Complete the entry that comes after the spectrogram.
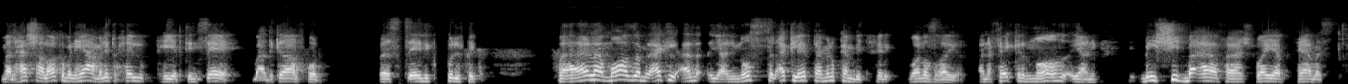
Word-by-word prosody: ما 120 - +2
لهاش 180 +7 0
علاقة 155 -1 +2
بإن 155 -2 +1
هي 170 - +2
عملتُه 170 -2 +1
حلو، 165 -1 -1
هي 130 0 +1
بتنساه، 135 +4 0 0.2
بعد 105 - -1
كده 145 -1 +2
على 140 - +1
الفرن، - - -2 0.6
بس 125 -1 0
هي 140 +1 +5
دي 145 - 0
كُلّ - - -18 0.2
الفكرة، 140 - -2 0.7
فأنا 200 +10 +5
معظم 195 -1 +3
الأكل 195 +4 +1
أنا 170 +3 0
يعني 125 -3 -1
نُصّ 200 +7 -2
الأكل 195 +2 0
اللي 175 -2 +4
هي - - +4
بتعمله 175 -1 -1
كان 160 -7 -2
بيتحرق 125 - -6
وأنا 140 +2 0
صغير، 115 -4 -3
أنا 125 - -3
فاكر 165 +2 -1
معظ 140 +5 +1
يعني 120 -2 -1 0.4
بيشيط 185 0 +2
بقى، 165 -3 +3
فشوية 135 0 +1
بتاع 130 +1 -3
بس، 120 -1 -7
150 Hz, 180 wpm, -13 LUFS, 130-180 Hz, 0.7 s, هي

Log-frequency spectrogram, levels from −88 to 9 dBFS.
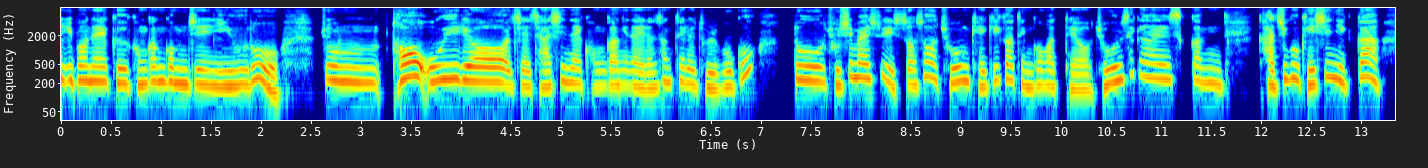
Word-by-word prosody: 이번에 225 -1 +2
그 200 -1 0
건강검진 195 -1 0
이후로 180 - +1 0.4
좀 220 -2 +1 0.3
더 260 +4 +8
오히려 225 -3 +5
이제 180 0 -3
자신의 185 +4 -3
건강이나 180 +1 -6
이런 165 0 -3
상태를 210 -1 -4
돌보고 175 - -3 0.4
또 230 -2 +3
조심할 250 +8 0
수 250 +3 -8
있어서 195 +7 -3
좋은 220 0 0
계기가 225 +7 -4
된 195 -6 -6
것 185 +2 -6
같아요. 160 -4 -5
좋은 200 - +2
생활 260 -4 -3
습관 205 -5 -4 0.4
가지고 245 +8 0
계시니까 230 +3 0
210 Hz, 290 characters per minute, -22 LUFS, 185-230 Hz, 0.4 s, 더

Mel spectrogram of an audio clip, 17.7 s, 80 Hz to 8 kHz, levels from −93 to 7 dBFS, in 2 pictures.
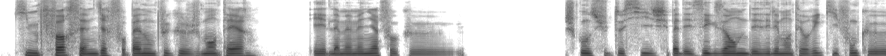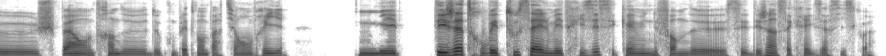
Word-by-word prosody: qui 130 - -3
me 120 - +2
force 135 +1 +4
à 115 - +5
me 110 - +1
dire: 120 +3 +2
«Il - - -10
faut - - -6
pas 115 - +3
non 115 -1 +2
plus 120 +3 -5
que 110 0 -3
je 110 0 -7
m'enterre» 115 +1 +2 0.6
et 110 -1 +1
de 105 - -10
la 105 - +2
même 110 +1 0
manière 115 +2 +2
il - - -10
faut 115 - -5
que 100 0 -10 1.1
je - - -3
consulte 120 -1 -2
aussi, 115 +1 -3
je 115 - +2
sais - - -7
pas, 115 - +3
des 110 +2 -4
exemples, 115 0 +2
des 110 0 -2
éléments 110 0 -1
théoriques 120 +4 -4
qui 115 - -6
font 125 +2 -3
que 105 -1 -3
je - - -4
suis - - -3
pas 115 +1 +3
en 110 -1 -1
train 115 - -4
de 105 -1 -5
de 105 - -9
complètement 105 0 -6
partir 105 -1 -6
en 105 +1 -4
vrille 120 +3 -3 0.8
mais 115 +1 +2 0.4
déjà 150 +5 +10
trouver 130 -4 +2
tout 145 +6 0
ça 150 +1 +6
et 140 - +8
le 125 - 0
maîtriser 125 +4 -2
c'est - - -7
quand - - -5
même 115 - -1
une 110 0 -4
forme 110 -1 -3
de 105 - -3
c'est - - -7
déjà 125 +3 -1
un - - -1
sacré 110 -1 -5
exercice, 105 0 -8
quoi. - - -13
115 Hz, 225 wpm, -22 LUFS, 105-120 Hz, 1.1 s, déjà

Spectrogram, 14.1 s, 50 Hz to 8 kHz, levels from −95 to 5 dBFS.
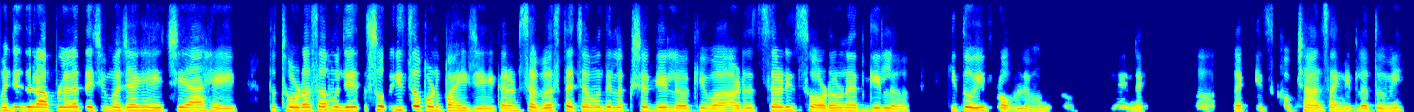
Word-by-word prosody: म्हणजे 195 +2 0
जर 215 - +3
आपल्याला 210 +1 +4
त्याची 215 0 0
मजा 205 -1 +1
घ्यायची 205 0 0
आहे, 190 -4 +1 0.4
तर 200 - -5
थोडासा 210 +1 +3
म्हणजे 215 0 +3
सोयीचं 230 -1 +4
पण 225 -2 +3
पाहिजे 180 -4 -1
कारण 180 0 0
सगळंच 190 -2 +1
त्याच्यामध्ये 215 -2 +1
लक्ष 205 +3 -5
गेलं 195 -3 +1
किंवा 180 -1 -1
अडचणीच 210 +4 -1
सोडवण्यात 185 -2 +1
गेलं 180 -4 -1 0.4
की 210 - -5
तोही 205 -1 +5
प्रॉब्लेम 165 -3 -2
होतो. 170 -3 -12 0.4
नाही 165 -1 -10
नक्क 160 0 -8 0.5
अ, - - -12 0.3
नक्कीच. 165 -3 -6
खूप 200 -3 -9
छान 185 -3 0
सांगितलं 175 -3 -4
तुम्ही 175 +1 -3
195 Hz, 145 wpm, -23 LUFS, 180-210 Hz, 0.5 s, तोही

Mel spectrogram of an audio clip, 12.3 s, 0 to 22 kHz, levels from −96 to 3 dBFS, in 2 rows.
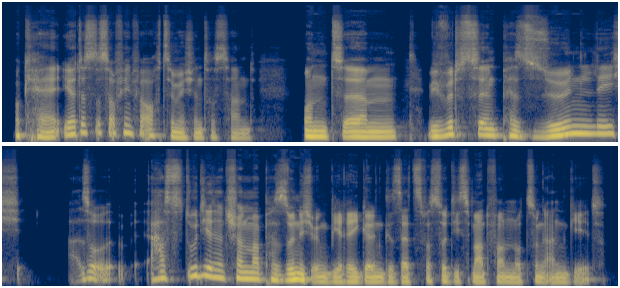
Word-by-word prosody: Okay, 110 -5 -1
ja, 155 +1 +2
das 195 +2 -3
ist 200 -1 -3
auf - - -5
jeden 185 -2 0
Fall - - -5
auch 135 -1 -4
ziemlich 100 -8 -3
interessant. 90 -2 -8 0.5
Und, 115 -2 +4
ähm, 105 0 +3 0.3
wie 115 +2 +1
würdest 150 0 0
du 145 - +3
denn 135 -2 +1
persönlich 145 +9 +2 0.5
also, - - -4 0.4
hast 140 +1 -2
du 205 - +2
dir 210 -1 +3
denn 175 -3 +1
schon 150 +1 +3
mal 145 -1 +4
persönlich 125 0 +4
irgendwie 95 -1 -1
Regeln 90 0 +1
gesetzt, 85 -1 -5
was 105 - -4
so 100 - -1
die 95 0 -6
Smartphone-Nutzung 90 0 -3
angeht? 85 - -7
115 Hz, 160 wpm, -22 LUFS, 95-145 Hz, 0.5 s, Und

